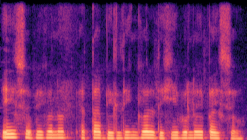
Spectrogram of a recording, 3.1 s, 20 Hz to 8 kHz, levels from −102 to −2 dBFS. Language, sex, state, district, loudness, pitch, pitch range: Assamese, female, Assam, Kamrup Metropolitan, -18 LUFS, 165 Hz, 150-175 Hz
